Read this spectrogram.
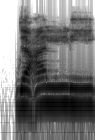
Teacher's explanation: langsung dimasukkan ke lam yang kedua ya. Diidghamkan ke lam yang kedua. Idgham mutamasilain, lam ketemu lam ya.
